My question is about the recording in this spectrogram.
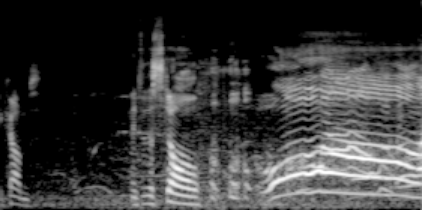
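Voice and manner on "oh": drawn-out high cry of amazement; real astonished whoop; awed whoop. Real, not acted. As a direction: let out a long, thrilled "oh". Watching coaster go through the stall.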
